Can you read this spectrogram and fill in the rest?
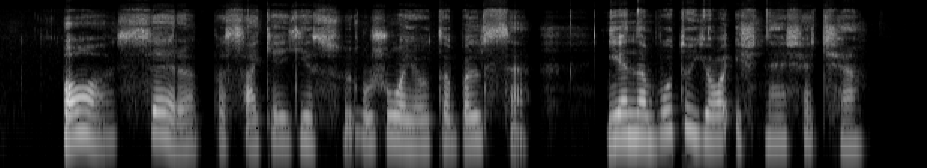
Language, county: Lithuanian, Vilnius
